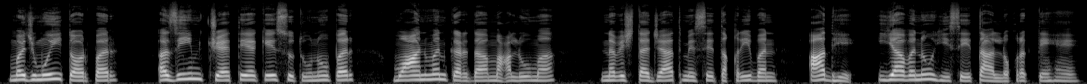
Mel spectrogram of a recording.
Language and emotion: Urdu, neutral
